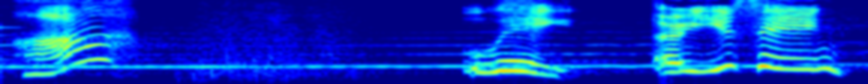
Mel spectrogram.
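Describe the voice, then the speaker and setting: A tiny childlike game fairy, eager and squeaky. The pitch is extremely high and very animated, delivered slowly and exclaimed with bubbly curiosity. Music plays clearly behind the voice. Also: female voice, full character voice. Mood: surprised. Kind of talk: anime game voice acting. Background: clear background music.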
